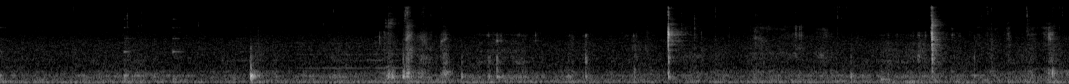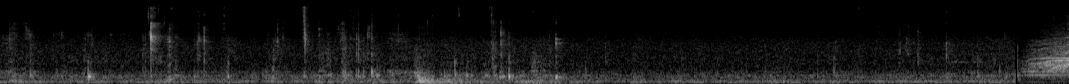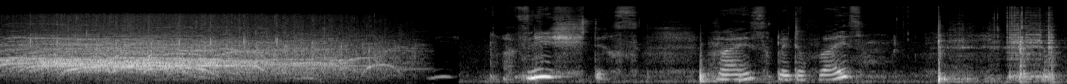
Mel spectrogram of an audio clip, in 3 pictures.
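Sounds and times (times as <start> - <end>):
person chewing food: 3.8 - 14.8.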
